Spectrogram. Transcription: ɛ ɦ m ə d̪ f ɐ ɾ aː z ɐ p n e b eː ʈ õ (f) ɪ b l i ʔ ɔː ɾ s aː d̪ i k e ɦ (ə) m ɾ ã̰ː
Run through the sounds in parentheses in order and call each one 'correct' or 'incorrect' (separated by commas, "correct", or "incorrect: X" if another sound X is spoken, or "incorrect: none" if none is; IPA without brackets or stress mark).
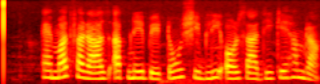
incorrect: ʃ, incorrect: ɐ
